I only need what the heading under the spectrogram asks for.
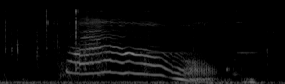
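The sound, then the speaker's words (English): A single drawn-out, wavering cat-like meow made by a human voice imitating a threatening cat toward kittens, rising then sliding down into a low growling tone, fairly loud, with no other talking. “That was threatening. I didn't mean to threaten you, kittens. I'm sorry. I speak cat.”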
